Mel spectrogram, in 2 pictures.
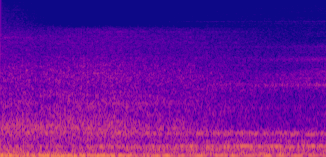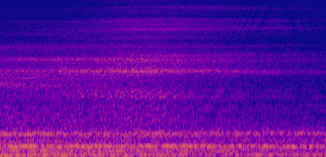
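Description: A low rumbling drone with a few steady held tones that slowly fades out, the tail of a big sound-design hit.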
